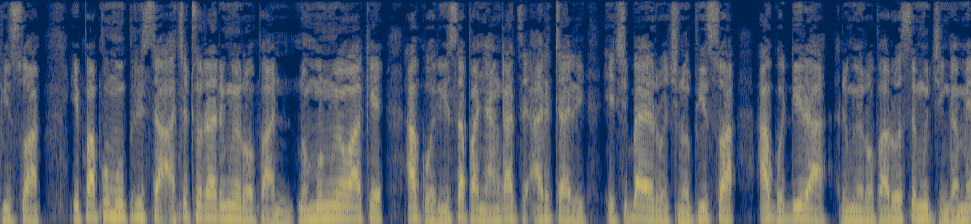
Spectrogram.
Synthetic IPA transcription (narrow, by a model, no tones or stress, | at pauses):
swa | ipapo̞mupristaːt͡ʃato̞rɾaɾimwe̞ɾo̞pano̞munwe̞wake̞ | aɡʱo̞ɾisapaɲaŋɡad͡ze̞ʔaɾitarije̞t͡ʃiɓaiɾo̞t͡ʃino̞piːswaː | ɡʱo̞ɗiɾarimwe̞ɾo̞paɾo̞se̞mud͡ʒiŋɡame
